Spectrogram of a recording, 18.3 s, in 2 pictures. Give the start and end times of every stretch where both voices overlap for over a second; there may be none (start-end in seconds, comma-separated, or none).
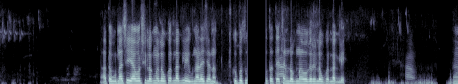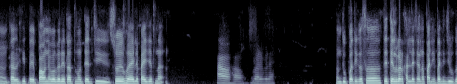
none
